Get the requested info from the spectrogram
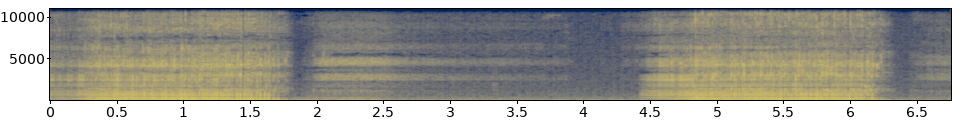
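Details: Loud snoring at night in a hotel room in Djerba, fourth night: two long, loud, rough breathing-in snores with a quieter pause between, over a steady room hum.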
